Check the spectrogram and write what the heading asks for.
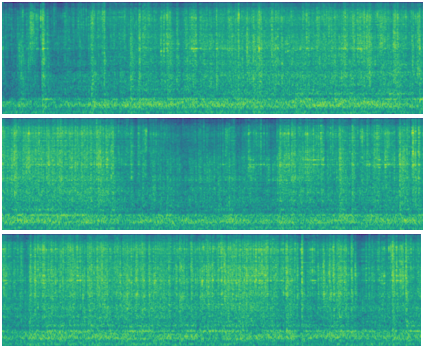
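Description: Steady vehicle rumble heard from inside: engine and road noise, strongest in the low end, with no clear changes.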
